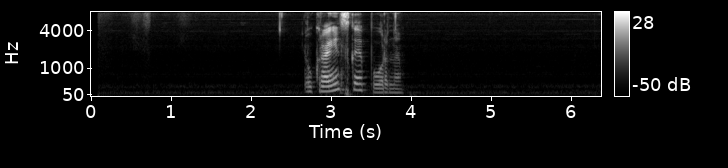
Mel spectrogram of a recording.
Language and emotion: Russian, neutral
